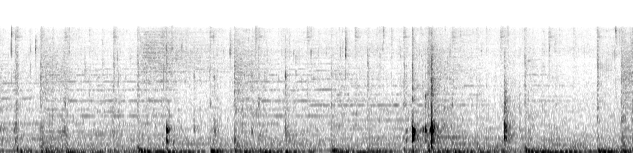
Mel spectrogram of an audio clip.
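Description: Thick chili being poured from a container into a pot of pasta and stirred in with a spoon, with a couple of short knocks about four seconds in, under soft background music.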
